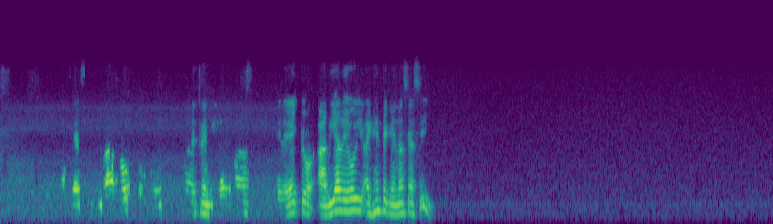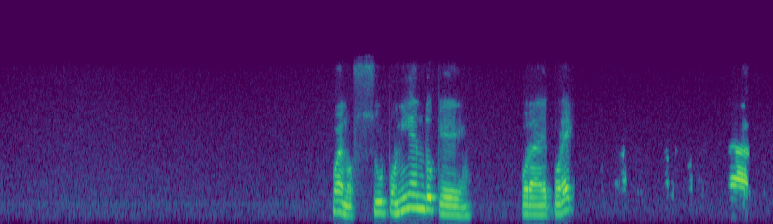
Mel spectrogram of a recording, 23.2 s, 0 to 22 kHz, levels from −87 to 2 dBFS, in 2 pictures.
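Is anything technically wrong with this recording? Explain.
Yes. This speech clip, carried over a call path whose audio tops out around 8 kHz, shows two related echo-control faults.

Other side's voice leaking through appears from 0.00 to 0.88 s, again at 1.93 to 2.02 s and 2.45 to 2.61 s, and from 3.71 to 4.10 s. A faint second voice sits under the talker, about 30 dB down in the first and last spans, about 20 dB down in the brief 1.93 s scrap and about 35 dB down at 2.45 s. The likely cause is loudspeaker playback reaching the microphone and surviving the echo canceller. On a spectrogram it shows as weak, separate harmonic striations beneath or between the main speech.

Speech suppressed in double talk runs from 0.85 to 3.76 s, where roughly two seconds in total are pulled down by as much as about 25 dB. It recurs briefly from 4.10 to 4.26 s with a dip of about 15 dB, and then from 20.21 s to the end at 23.19 s with drops of around 40 dB. 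With both sides talking, the canceller likely treated the talker as echo and ducked everything. The talker's voice fades, thins or breaks into pieces. On the waveform this shows as sudden envelope notches, and on a spectrogram as gaps or faded bands across the speech.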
